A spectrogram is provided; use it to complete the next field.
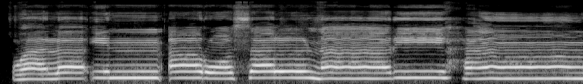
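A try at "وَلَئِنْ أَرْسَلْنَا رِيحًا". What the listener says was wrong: Hanya tegaskan. Riha. Wala in arsalna rihan fara'auhu. Ya, tebalkan apa tuh? Jelaskan haknya. Jangan nanggung Bunda.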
